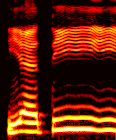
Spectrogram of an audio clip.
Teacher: তি এখানে 3 আলিফ টেনে মিমকে সাকিন করতে হবে, কারণ মদের হরফের বামের হরফে ওয়াকফ হইলে মধ্যে আরজি 3 আলিফ টেনিয়া পড়িতে হয়।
